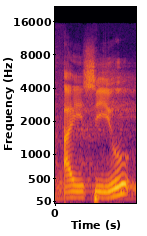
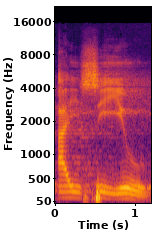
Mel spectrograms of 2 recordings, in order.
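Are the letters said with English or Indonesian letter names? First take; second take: English; English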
